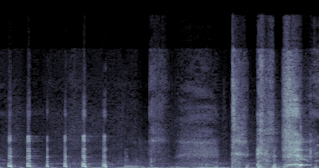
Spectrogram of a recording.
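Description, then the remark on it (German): Several harsh, breathy coughs burst out, coming after a quick run of short rhythmic vocal sounds, with the last coughs loudest. “Da muss ich schon husten, da kommt schon die Idee.”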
